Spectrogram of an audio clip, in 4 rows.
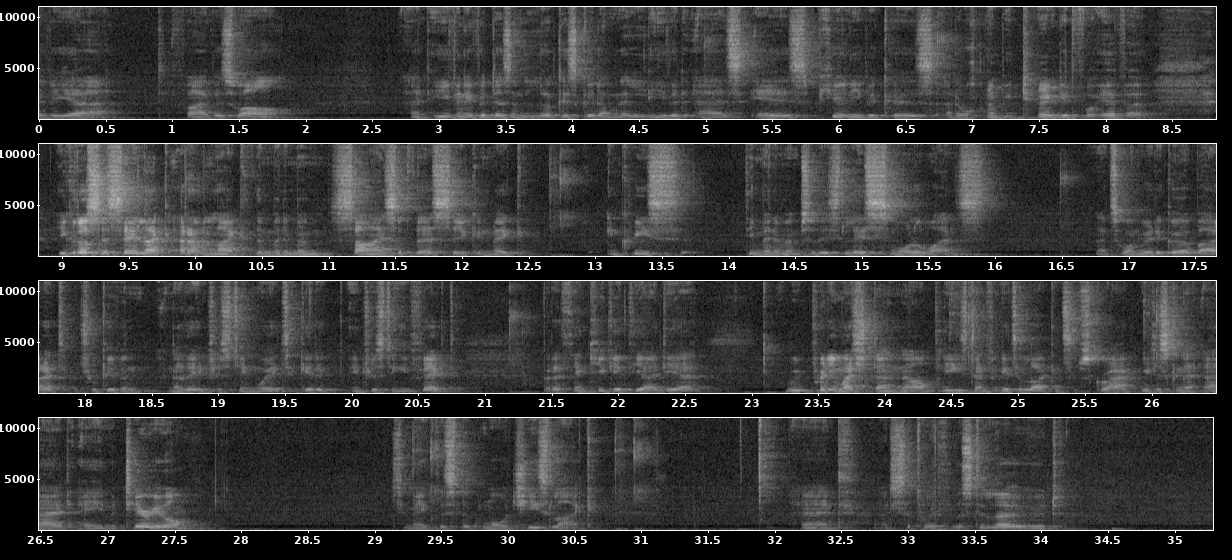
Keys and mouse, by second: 4.4-6.1 middle drag, 8.6 middle click, 12.0-13.9 drag, 15.8-20.5 middle drag, 23.8 click, 25.2-35.1 drag.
